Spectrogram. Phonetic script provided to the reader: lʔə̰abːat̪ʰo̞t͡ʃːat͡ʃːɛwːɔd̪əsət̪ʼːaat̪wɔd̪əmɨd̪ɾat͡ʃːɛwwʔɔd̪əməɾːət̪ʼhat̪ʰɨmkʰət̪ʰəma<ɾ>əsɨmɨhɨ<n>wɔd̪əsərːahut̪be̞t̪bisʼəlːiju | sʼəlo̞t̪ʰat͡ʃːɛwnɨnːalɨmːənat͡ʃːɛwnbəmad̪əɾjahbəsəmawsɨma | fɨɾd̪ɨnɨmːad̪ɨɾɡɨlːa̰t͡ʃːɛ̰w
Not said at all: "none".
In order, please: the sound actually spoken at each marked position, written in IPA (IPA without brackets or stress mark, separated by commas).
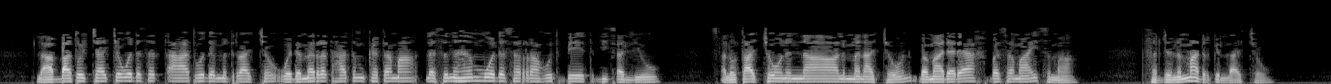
l, m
